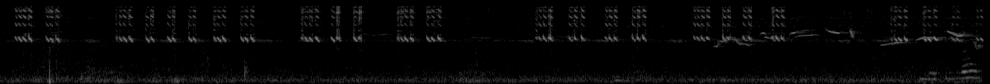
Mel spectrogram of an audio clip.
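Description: A grasshopper stridulates in dry, raspy high-pitched bursts, grouped into quick rhythmic runs.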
